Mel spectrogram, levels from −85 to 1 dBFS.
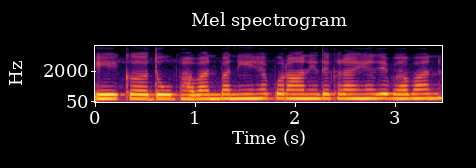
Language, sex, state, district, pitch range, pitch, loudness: Bundeli, female, Uttar Pradesh, Hamirpur, 220-230 Hz, 230 Hz, -13 LUFS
